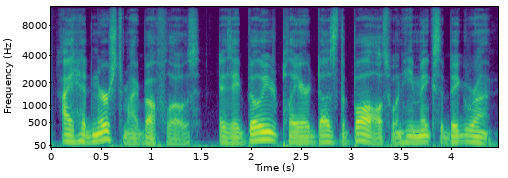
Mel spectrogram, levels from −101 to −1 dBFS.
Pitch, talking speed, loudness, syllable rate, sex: 100 Hz, 240 wpm, -18 LUFS, 5.6 syllables/s, male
